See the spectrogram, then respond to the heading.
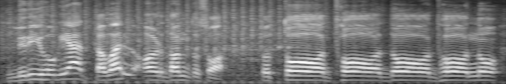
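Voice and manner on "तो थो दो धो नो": तो थो दो धो नो, tongue on the teeth; touch the teeth for तो थो दो धो नो; sound demo. Shown as a demonstration. Teacher demonstrates dental syllables to class. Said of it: "बोलते हैं".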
